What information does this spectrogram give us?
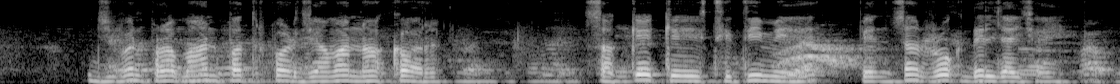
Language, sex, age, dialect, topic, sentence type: Magahi, male, 18-24, Western, banking, statement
